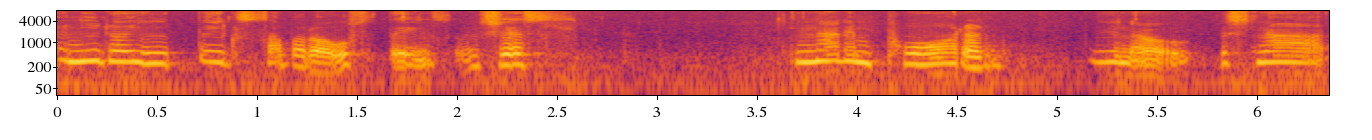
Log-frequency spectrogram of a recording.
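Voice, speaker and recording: Over noticeable background noise, a woman speaks at a very slow pace, leaving long, frequent pauses. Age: 70s. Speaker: charity volunteer and founder. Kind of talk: interview answer.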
